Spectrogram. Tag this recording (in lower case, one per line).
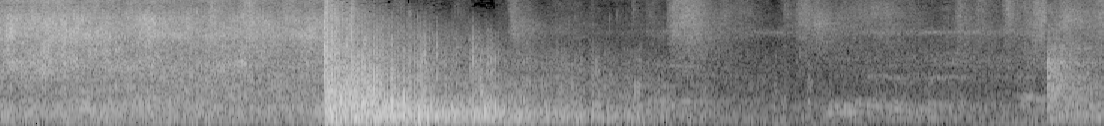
fire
